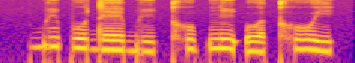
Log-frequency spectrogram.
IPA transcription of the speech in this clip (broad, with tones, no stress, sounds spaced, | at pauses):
b i˥˨ p u˧ d eː˧ b iː˩˧ kʰ u˧˥ p̚ n i˥˨ ʔ u˧˩ ə̯ kʰ uː˥˨ j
